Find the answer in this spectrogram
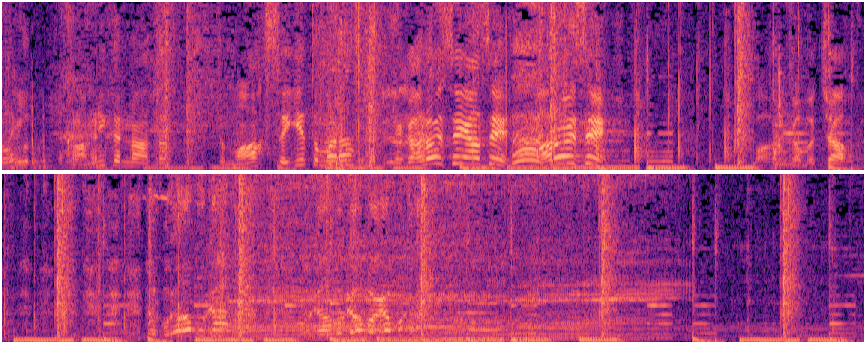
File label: pakistani funny ringtone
